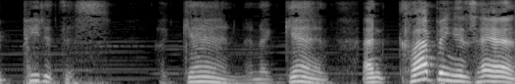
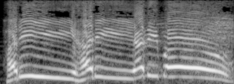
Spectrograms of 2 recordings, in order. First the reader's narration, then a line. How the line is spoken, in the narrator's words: he began roaring loudly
